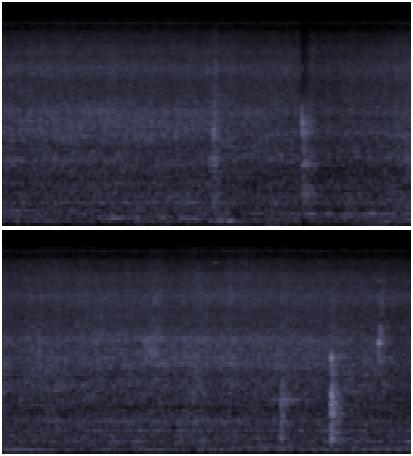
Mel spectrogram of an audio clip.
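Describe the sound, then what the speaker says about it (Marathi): Vermicelli mixture with salt being stirred in a pan: a steady, soft sizzling hiss with occasional light scraping strokes of the spoon, close by and with no voices. "आपण आता मिक्स करून घेऊया. आपण याच्यामध्ये थोडंसं मीठ टाकून वाफूया आपण करून."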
